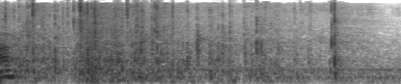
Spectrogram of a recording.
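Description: Thin plastic bags crinkling and small plastic toys and eggs clicking against each other as a hand rummages through them, a quick patter of small clicks that thins out near the end.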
